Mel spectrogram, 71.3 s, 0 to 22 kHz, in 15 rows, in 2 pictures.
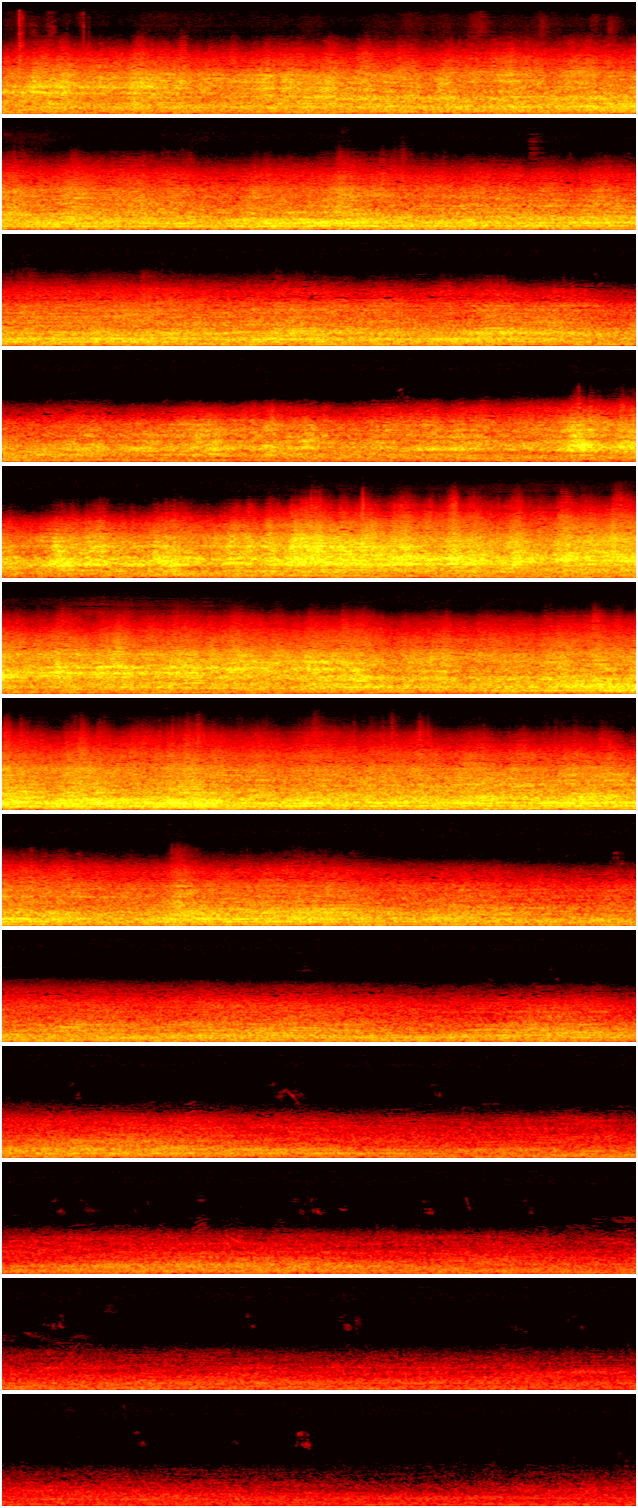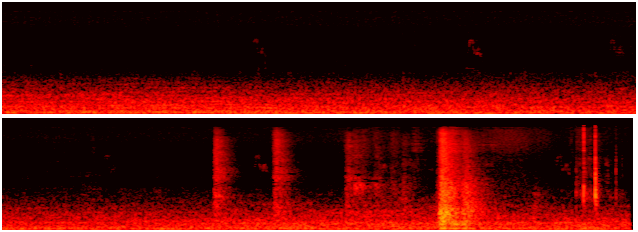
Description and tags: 2 RNLAF F-16 Fighting Falcons flyby (noisy/with birds)
2 Royal Netherlands Air Force (RNLAF) F-16 Fighting Falcon fighter jets taking off from Leeuwarden Airforce base. I have another, more clean, recording of 2 fighter jets taking off in this same pack.
Recorded with a Tascam DR-05 Linear PCM recorder.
